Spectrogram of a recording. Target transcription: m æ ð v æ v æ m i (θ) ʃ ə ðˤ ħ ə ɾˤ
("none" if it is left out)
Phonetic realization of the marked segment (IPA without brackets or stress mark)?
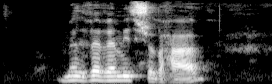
θ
